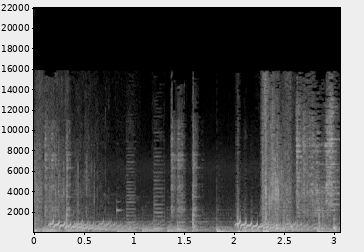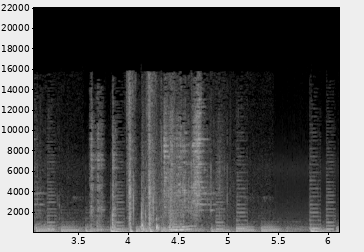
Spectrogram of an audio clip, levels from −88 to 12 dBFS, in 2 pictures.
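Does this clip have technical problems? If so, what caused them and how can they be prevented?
Yes. A steady, raspy mains buzz sits under the sound for the whole clip, roughly 30 dB below it: quiet, but gritty rather than a smooth hum. It comes from sharp switching spikes leaking into the signal path from something like a light dimmer, a rectifier in a power supply, or an unshielded cable. These spikes arrive twice per cycle of a 60 Hz supply, so the buzz is built from 60 Hz harmonics stretching up into the kilohertz range. To prevent it, keep audio cables and equipment away from dimmers and cheap power supplies, and use properly shielded, balanced connections.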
